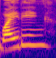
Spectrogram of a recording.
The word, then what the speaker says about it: Whiting: that's how it's pronounced witting Whiting Whiting might be Whiting okay we have a Whiting Indiana nearby so I'm going with Whiting okay all right I'll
